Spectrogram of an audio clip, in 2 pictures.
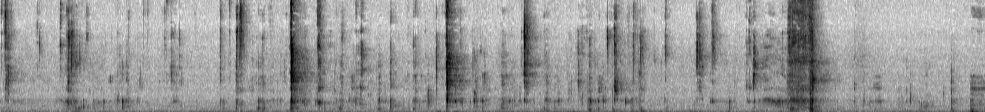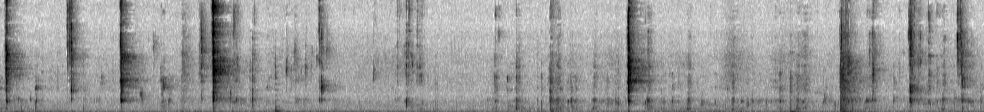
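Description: A man smacks his lips and slurps.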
